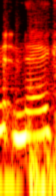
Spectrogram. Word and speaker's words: née: What's the nay before? What? How do you say that? – Née.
